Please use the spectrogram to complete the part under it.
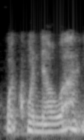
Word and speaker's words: quinoa: When they saw it spelled out, Q-U-I-N, OA, they had no idea how to pronounce it, you know, and quinoa, you know, but quinoa, that's how you pronounce it.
